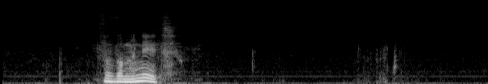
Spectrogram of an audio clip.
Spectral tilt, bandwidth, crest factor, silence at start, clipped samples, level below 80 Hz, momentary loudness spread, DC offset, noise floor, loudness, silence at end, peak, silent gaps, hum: -10.5 dB/octave; 5.8 kHz; 18 dB; 1.05 s; under 0.1%; -48 dBFS; 24 LU; under 0.1%; -55 dBFS; -14 LUFS; 3.15 s; -2 dBFS; none; none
